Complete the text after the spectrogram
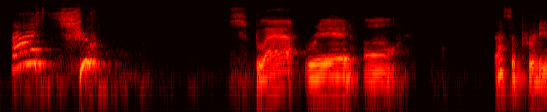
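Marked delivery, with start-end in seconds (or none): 0.1-1.1 very high squeaky achoo sneeze; cartoon sneeze. Reading aloud, the mouse sneezes, squeaky high sneeze. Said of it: "he sneezed and said".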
